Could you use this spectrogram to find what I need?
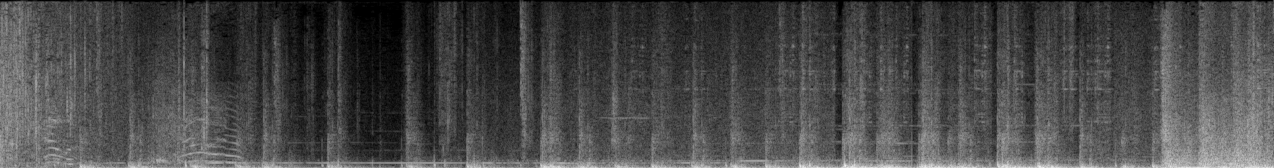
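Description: Footsteps thud steadily on a hard floor.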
